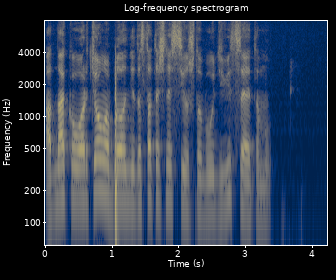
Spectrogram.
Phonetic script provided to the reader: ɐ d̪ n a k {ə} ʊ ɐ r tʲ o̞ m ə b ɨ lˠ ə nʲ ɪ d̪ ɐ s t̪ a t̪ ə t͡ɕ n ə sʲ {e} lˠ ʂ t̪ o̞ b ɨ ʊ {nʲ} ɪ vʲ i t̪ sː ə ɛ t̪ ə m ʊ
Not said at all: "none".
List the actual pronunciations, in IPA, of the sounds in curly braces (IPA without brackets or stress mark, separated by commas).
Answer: ə, i, dʲ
